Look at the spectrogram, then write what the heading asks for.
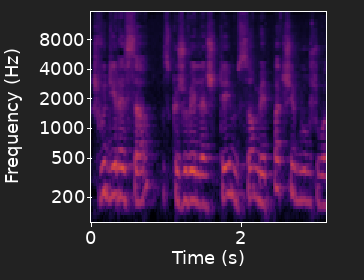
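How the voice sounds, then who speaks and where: Her delivery races along at a very fast pace. This woman's pitch is medium. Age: 60s. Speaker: beauty vlogger. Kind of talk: product haul review. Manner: hesitant with fillers.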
